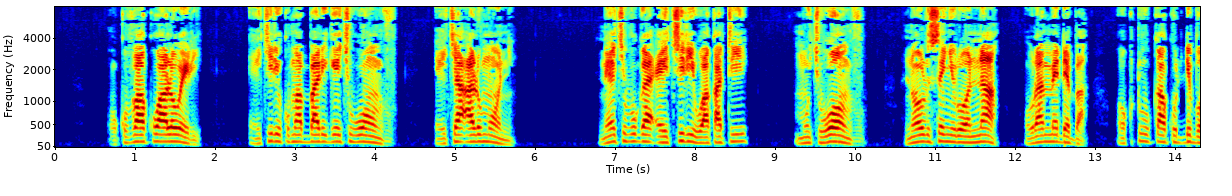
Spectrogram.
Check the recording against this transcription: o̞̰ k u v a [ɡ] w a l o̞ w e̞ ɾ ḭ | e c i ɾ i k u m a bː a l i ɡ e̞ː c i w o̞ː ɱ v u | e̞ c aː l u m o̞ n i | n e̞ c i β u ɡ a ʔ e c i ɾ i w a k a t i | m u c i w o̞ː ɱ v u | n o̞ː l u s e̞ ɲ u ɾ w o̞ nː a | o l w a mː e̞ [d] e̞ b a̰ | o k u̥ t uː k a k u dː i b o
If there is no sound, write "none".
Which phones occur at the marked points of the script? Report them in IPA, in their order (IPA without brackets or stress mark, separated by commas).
k, d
